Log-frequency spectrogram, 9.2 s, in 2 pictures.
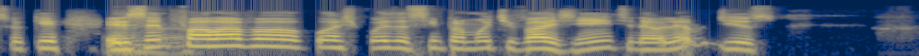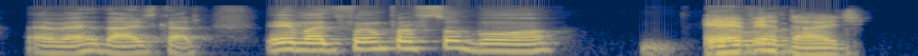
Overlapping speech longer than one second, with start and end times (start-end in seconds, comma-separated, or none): none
